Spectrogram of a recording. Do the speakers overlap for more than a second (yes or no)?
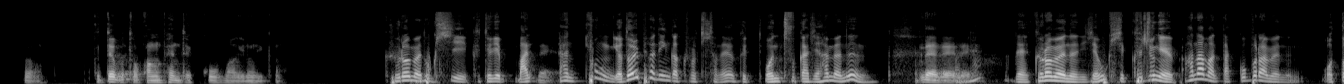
no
